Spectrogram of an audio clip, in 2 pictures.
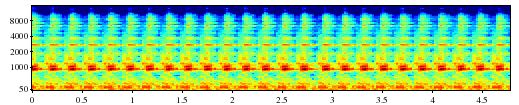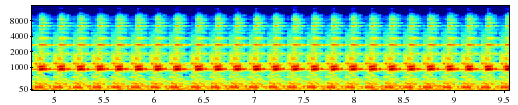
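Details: Siemens MAGNETOM Lumina 3 T MRI, abdomen protocol: loud rapid steady mechanical buzzing pulses, about 154 a minute, normal scanner noise during a diffusion-weighted (b50/800) sequence.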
